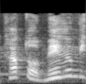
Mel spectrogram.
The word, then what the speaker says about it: 加藤愛: 、これね加藤愛と書いて加藤めぐみと読みますんで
